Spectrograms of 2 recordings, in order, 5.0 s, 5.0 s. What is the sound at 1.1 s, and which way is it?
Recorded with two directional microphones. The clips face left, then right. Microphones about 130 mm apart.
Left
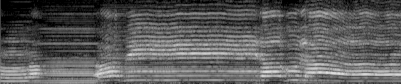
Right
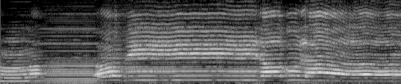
Music, centre (ahead or behind).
